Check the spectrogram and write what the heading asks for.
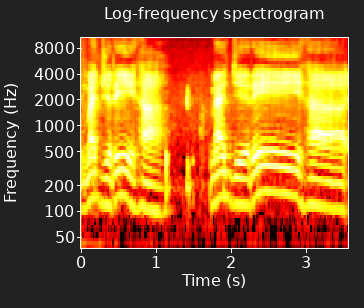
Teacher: Kalau dilihat dari segi harokat berarti imalah fathah ke kasrah.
